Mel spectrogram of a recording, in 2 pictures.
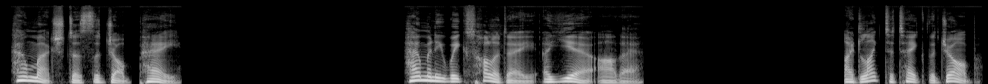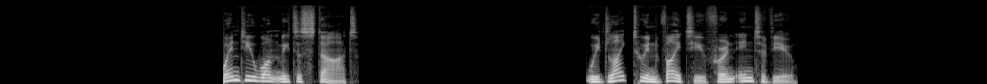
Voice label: English Sentences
